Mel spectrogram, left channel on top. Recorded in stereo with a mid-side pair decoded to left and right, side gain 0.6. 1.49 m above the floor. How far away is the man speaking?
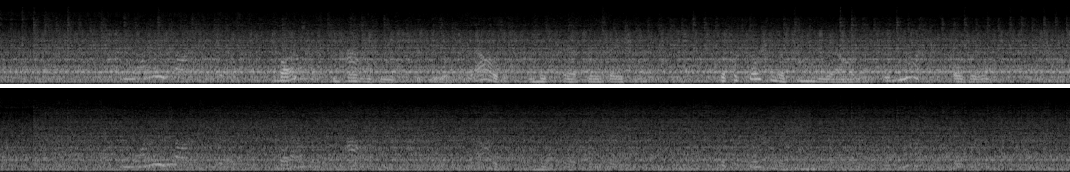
About 0.7 m.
